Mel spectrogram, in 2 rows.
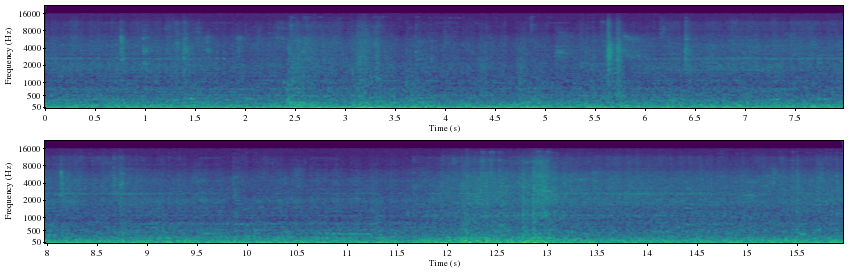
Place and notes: l'viv, trolleybus ride - line 10 from sykhiv to the university (part I)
